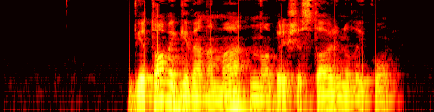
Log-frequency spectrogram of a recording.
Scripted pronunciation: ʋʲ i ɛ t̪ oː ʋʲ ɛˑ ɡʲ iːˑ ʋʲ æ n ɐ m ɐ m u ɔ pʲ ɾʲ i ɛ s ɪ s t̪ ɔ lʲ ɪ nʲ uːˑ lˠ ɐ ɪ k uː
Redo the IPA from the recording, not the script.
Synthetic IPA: ʋʲ i ɛ t̪ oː ʋʲ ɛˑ ɡʲ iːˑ ʋʲ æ n ɐ m ɐ n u ɔ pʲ ɾʲ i ɛ ʃ ɪ s t̪ ɔ ɾʲ ɪ nʲ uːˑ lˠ ɐ ɪ k uː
